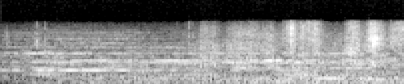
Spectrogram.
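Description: Faint background music with soft scratchy rubbing of floral tape being stretched and wound around a rose stem, the rubbing coming in a quick cluster in the second half.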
